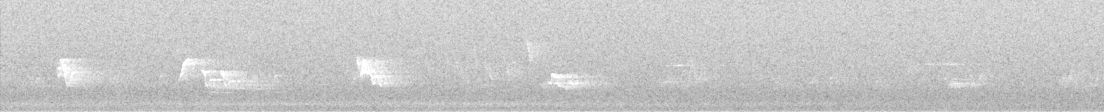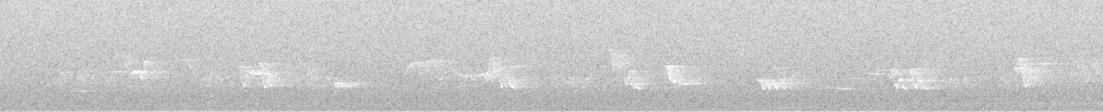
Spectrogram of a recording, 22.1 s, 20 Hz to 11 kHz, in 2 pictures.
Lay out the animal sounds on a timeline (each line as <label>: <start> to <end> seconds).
Red-eyed Vireo (Vireo olivaceus): 0.0 to 22.1 seconds
Ovenbird (Seiurus aurocapilla): 4.3 to 5.3 seconds
Eastern Wood-Pewee (Contopus virens): 15.0 to 16.5 seconds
